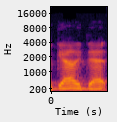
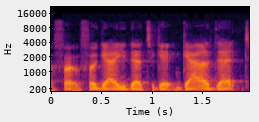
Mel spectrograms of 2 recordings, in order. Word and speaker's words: Gallaudet: But we, you know, Gallaudet, you do have a Gallaudet. I'm going to start pronouncing it right, since you used to work there. You must know how to pronounce it. I'll take the U out of it.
